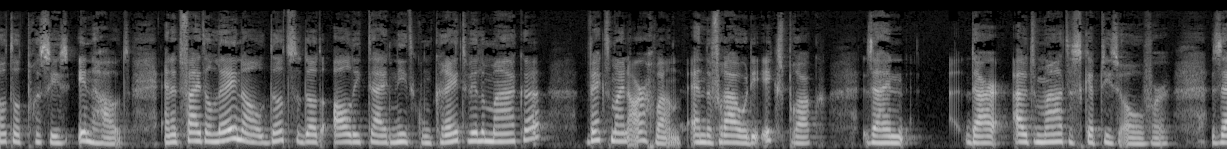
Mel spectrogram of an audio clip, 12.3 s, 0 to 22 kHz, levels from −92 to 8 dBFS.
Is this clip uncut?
yes; 0 cuts

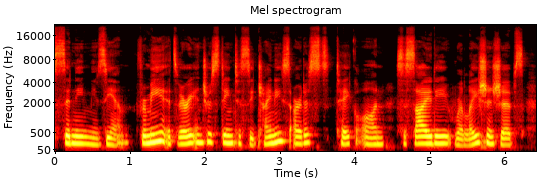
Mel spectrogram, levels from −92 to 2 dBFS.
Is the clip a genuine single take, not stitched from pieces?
no; 1 cut; at 1.1 s

